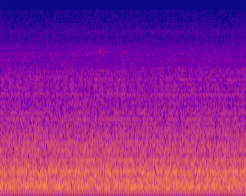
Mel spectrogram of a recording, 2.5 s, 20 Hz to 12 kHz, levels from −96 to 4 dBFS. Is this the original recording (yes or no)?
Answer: yes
